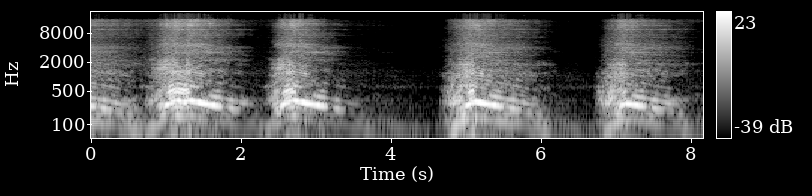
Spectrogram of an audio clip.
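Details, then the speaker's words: Hero Xtreme 125R, revved repeatedly up to about 9000 rpm: four clean blips climb and fall back smoothly to a quiet idle with no knocks or rattles; healthy, free-revving engine. "सुनी आपने engine की आवाज मतलब मैंने 9000 RPM तक में लेके engine को रैव कर रहा था हाई रविंग कर रहा था तो आपने इंजन की बात सुन ली आई होप आपको समझ में आ रहा होगा कि इंजन काफी स्मूथ रहने वाला है"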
